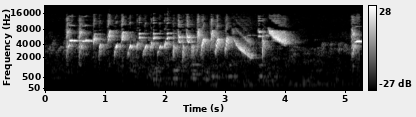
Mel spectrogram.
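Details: Competition song of a Balkan European goldfinch, Carduelis carduelis balcanica, recorded for the 2017 world championship: rapid liquid twittering phrase of high chirps ending in long descending slurred notes, then a fresh burst starting.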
